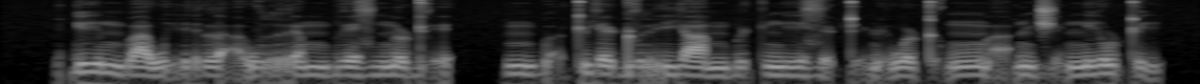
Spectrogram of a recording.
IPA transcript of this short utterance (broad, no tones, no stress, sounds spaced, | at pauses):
ɗ i m b a w ḭ r l a̰ w r ə m b e z n o ɖ ḛ | m b a̰ ʈ j e ɖ u r j a m b e ʈ ŋ i z ḛ ʈ ḭ ɳ ḛ w o ʈ o̰ ŋ͡m a̰ n d͡ʒ ḛ n i w ʈ i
